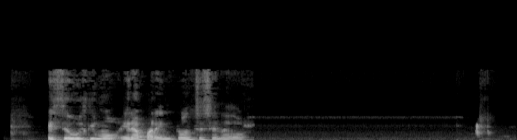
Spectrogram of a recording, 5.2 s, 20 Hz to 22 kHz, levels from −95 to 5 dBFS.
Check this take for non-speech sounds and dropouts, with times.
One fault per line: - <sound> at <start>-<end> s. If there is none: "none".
none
